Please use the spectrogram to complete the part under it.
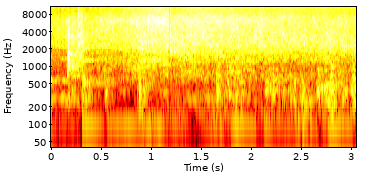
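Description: Cumin, curry leaves, garlic and coriander paste sautéing in a hot pan, a steady close sizzle with a few soft stirring scrapes running throughout, no talking.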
